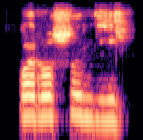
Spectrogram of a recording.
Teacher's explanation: آپ کے ہونٹ سبھی کے لیے گول ہوں، را اور سین. ورسله واو کے لیے تو آٹومیٹکلی وہ تو ہونٹ گول ہی ہوتے ہیں تو پھر ہی پڑھا جاتا ہے.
